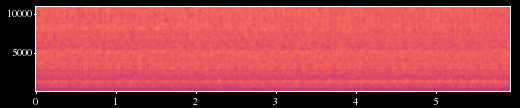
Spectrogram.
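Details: VW Polo sedan cold morning start, under 9000 km after replacement with modified ET pistons, oil changed 5000 km ago; steady mechanical tapping about two per second over the idle, knock cause unconfirmed.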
